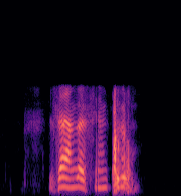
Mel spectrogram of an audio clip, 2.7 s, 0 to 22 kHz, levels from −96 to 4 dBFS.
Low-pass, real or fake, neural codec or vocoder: 3.6 kHz; fake; codec, 24 kHz, 3 kbps, HILCodec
